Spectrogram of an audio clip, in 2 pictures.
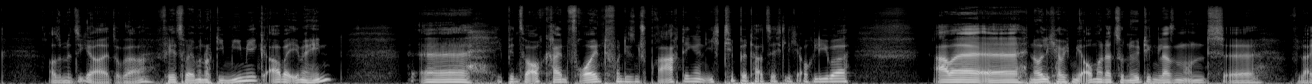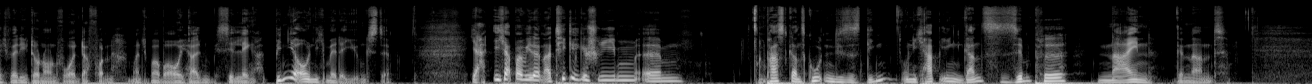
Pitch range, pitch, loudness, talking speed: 95-130 Hz, 110 Hz, -21 LUFS, 195 wpm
